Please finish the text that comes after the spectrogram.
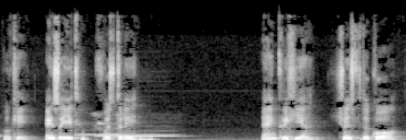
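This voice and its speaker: Man, fairly high voice, casual product demonstrator, halting short phrases, loud music underneath. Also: fairly even intonation. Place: small indoor room. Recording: music behind the voice.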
